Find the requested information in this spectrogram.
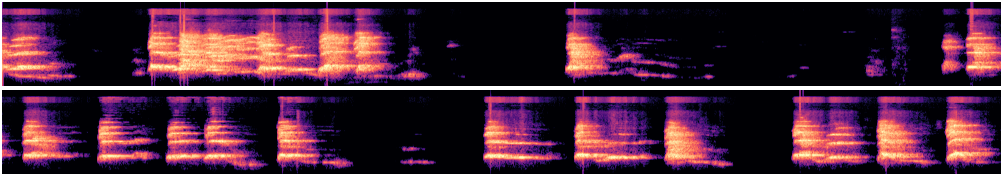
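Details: Blenheim Cavalier King Charles Spaniel puppies, from a litter of five born on New Year's, in a home puppy pen: bursts of high, harmonic yapping barks, a dense cluster early, then quick runs of short barks with brief pauses.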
